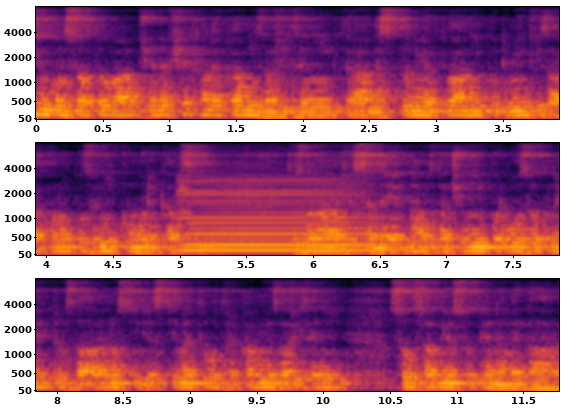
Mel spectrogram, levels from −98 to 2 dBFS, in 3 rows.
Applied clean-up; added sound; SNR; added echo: none; Bowed string instrument; 3 dB; reverberation time 0.6 s.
